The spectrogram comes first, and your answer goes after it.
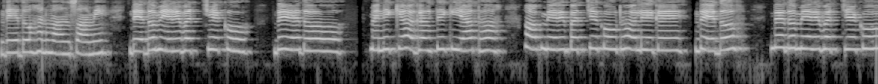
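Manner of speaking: put-on mother pleading with the monkeys holding her baby, wailing; anguished begging. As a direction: cry out begging for your child back.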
